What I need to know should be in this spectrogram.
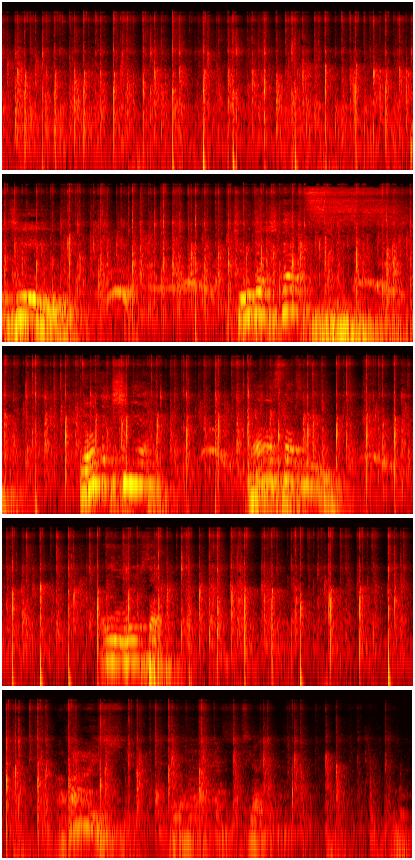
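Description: A band plays guitars and bass.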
